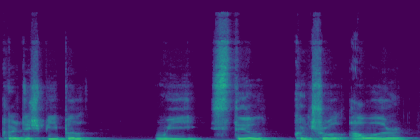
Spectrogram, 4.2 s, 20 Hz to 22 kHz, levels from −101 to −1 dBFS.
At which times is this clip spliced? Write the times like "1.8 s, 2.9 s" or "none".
none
